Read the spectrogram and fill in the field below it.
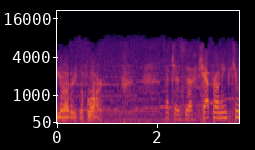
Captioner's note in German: Kate lacht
